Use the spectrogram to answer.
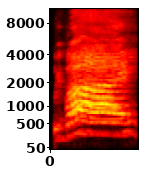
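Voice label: "goodbye", English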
